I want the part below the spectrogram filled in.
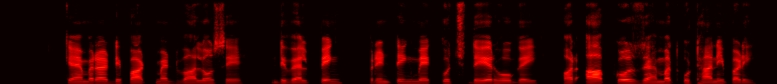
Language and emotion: Punjabi, neutral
